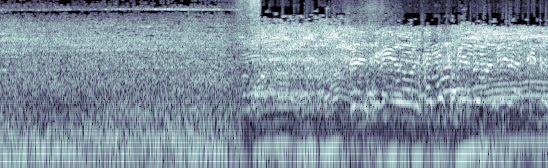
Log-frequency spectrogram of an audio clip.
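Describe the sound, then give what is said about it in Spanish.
A steady, loud roar of firefighting seaplane engines and helicopter rotors mixed with the rising and falling whine of chainsaws cutting firebreaks at a wildfire in the south of Ávila province, Spain, with indistinct voices murmuring underneath throughout. “El sonido hasta que cayó la noche ha sido este, el de los helicópteros, los hidroaviones, las motosierras que intentan crear cortafuegos, barreras para evitar que las llamas se extiendan.”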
